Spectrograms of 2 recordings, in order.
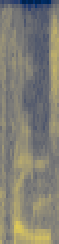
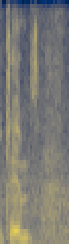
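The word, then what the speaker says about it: Thames: suppose it must be the fames hey it's not pronounced like that is it Brian no the temps I imagine it must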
